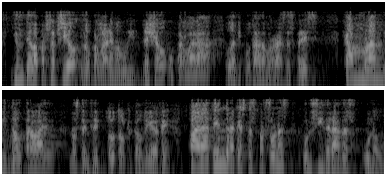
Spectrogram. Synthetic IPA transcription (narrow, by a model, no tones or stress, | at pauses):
ʒunt̪ələpəɾsəpsionopɐɾləɾɛməβuid̪əʃɔopɐɾləɾaləðiput̪aðəmurazðəspɾes | kəmblambit̪̚d̪əlˠt̪ɾəβaʎu | nost̪eŋfet̪t̪ot̪əlˠkəkɐwd̪ɾiəfeɾ | pəɾəːt̪end̪ɾəːkɛst̪əspəɾsonəskunsiðəɾaðəsunow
